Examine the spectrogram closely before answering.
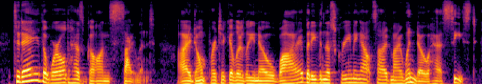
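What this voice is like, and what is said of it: Distorted voice, jaw locked. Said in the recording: “if my voice sounds a bit off ... my jaw has been locked at an odd angle”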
